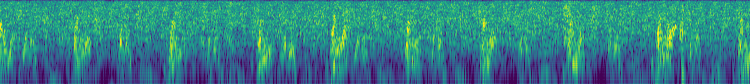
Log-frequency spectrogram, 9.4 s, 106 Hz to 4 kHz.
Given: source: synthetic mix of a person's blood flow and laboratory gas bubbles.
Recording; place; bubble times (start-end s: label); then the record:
Doppler ultrasound of blood flow; precordium
8.31-8.61 s: bubbles
From the record:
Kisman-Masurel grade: 113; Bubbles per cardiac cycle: 1 to 2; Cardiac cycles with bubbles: 1 to 10%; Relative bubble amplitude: loud (0.450 to 0.775); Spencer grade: 1 (occasional bubble signal discernible with the cardiac motion signal, with majority of cardiac periods free of bubbles); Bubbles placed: only in the low amplitude regions of the cardiac cycle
